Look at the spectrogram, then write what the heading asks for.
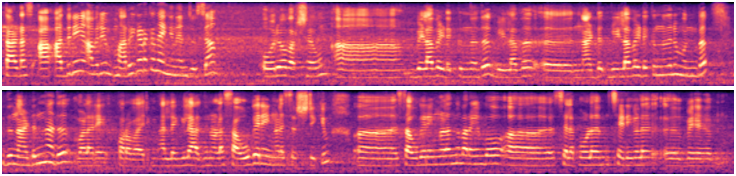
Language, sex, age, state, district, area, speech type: Malayalam, female, 18-30, Kerala, Kottayam, rural, spontaneous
